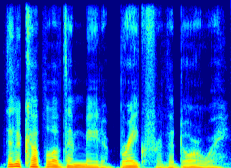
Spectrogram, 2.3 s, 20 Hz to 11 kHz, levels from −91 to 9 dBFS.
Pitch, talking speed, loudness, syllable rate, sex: 95 Hz, 285 wpm, -18 LUFS, 6.1 syllables/s, male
